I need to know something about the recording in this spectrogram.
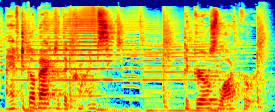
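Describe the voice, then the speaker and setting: A man's voice: on the high side, fast talker, roomy sound, over music, natural voice. A man voicing an earnest, anxious but determined teenage schoolboy detective in a game dub, with an inner-monologue delivery. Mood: reflective, determined. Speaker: voice actor in a fan dub. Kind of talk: game dub narration and dialogue.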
